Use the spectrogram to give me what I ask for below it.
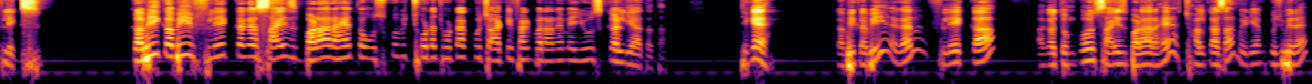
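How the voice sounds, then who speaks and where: High-voiced male teacher quizzing his class. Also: fairly bright tone, no echo. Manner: questions students, addresses them as beta; conversational, checks understanding often. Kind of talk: classroom lecture.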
